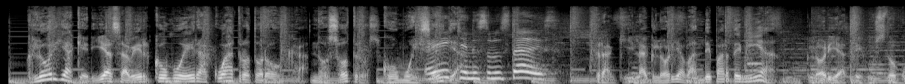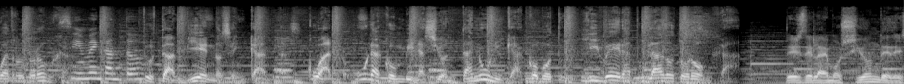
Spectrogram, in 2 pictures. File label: spanish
